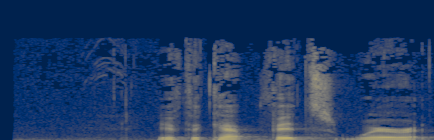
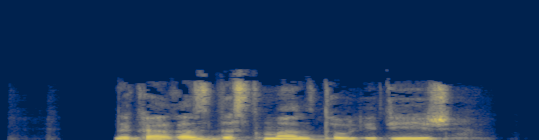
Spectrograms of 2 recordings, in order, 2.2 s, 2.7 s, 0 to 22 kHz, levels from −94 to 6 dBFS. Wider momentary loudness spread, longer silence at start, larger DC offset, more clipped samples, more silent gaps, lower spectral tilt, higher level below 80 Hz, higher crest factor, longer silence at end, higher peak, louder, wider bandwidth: second, 6 LU vs 9 LU; first, 0.8 s vs 0.55 s; neither; neither; neither; about the same, -4.5 dB/octave vs -4.5 dB/octave; about the same, -60 dBFS vs -60 dBFS; about the same, 20 dB vs 16 dB; second, 0 s vs 0.45 s; second, -12 dBFS vs 0 dBFS; second, -29 LUFS vs -16 LUFS; first, 16 kHz vs 11 kHz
